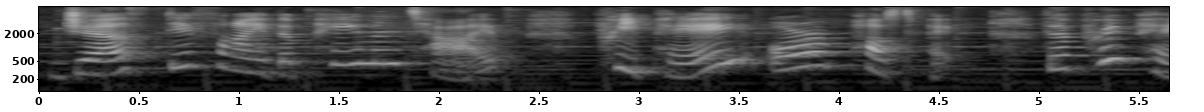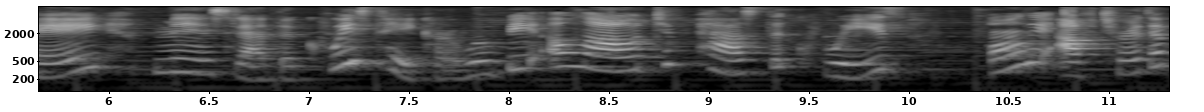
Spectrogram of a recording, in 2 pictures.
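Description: A woman in her twenties giving a scripted, instructional software tutorial in a deliberate manner. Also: high voice. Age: 20s. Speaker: tutorial presenter. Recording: roomy echo, music underneath. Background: background music.

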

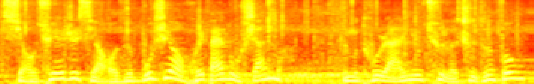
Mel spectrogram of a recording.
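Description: A man voices a puzzled, anxious beggar-clan follower in an audio drama. His pitch jumps about expressively. Music is clearly heard behind him. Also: sing-song, fairly quick. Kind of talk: Mandarin audio drama acting.

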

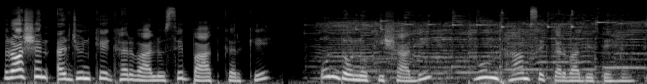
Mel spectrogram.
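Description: A woman's voice: on the high side, big pitch swings, a little slow, no room sound, faint music behind. A woman narrator delivering scripted narration for a moral story.

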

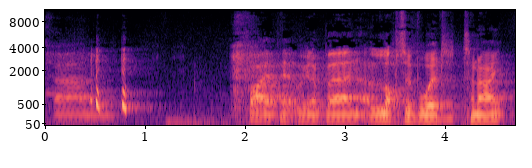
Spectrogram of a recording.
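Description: A man's voice: mid-range voice, completely flat delivery, takes it slowly. A young adult man chatting casually in a dry, understated way as he shows people around. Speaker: vlogger's companion giving a house tour. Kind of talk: casual chat. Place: indoors, kitchen and large high-ceilinged house. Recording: echoey room with music behind.

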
